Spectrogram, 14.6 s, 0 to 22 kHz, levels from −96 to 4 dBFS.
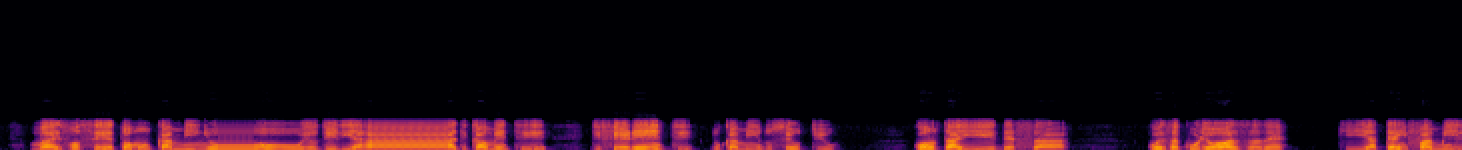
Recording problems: high frequencies cut off; severe; nothing above 4 kHz
thin; somewhat; fading below 300 Hz
audio freezing; at 2 s and at 3.5 s for 0.5 s
abrupt cut into speech; at the end

